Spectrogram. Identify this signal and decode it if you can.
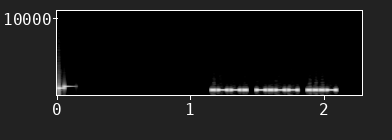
Morse code, heard as a keyed tone, about 54 wpm, 700 Hz. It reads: PYV
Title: USA Call Sign Postfixes - 3 Letters 50wpm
